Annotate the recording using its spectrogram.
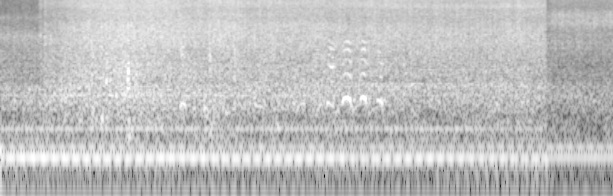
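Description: Fire engine's engine running steadily, a low hum under a loud rushing hiss; the hiss falls away near the end while the engine keeps running.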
